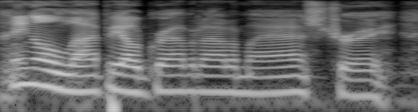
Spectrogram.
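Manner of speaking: ordinary talk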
